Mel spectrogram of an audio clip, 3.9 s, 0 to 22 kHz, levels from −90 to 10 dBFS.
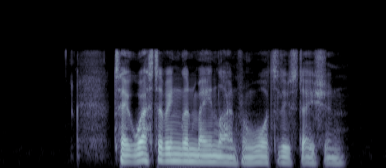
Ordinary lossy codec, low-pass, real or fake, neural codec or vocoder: none; 7.2 kHz; real; none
